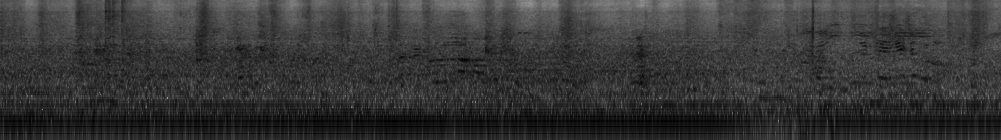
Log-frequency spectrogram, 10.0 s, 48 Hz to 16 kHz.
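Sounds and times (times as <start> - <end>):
faint voices: 0.0 - 10.0
steady low-pitched hum: 0.0 - 10.0.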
